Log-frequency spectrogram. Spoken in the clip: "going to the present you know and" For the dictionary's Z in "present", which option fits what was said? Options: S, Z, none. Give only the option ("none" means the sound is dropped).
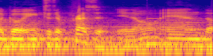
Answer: Z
